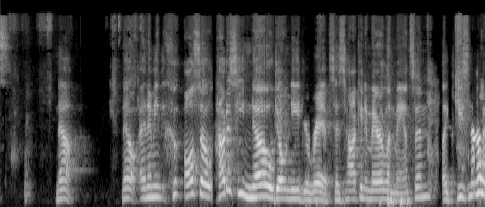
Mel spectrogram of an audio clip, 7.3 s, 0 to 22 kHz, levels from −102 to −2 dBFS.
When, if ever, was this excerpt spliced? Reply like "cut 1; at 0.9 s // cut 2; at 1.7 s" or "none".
cut 1; at 3.2 s // cut 2; at 4.1 s // cut 3; at 5.2 s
